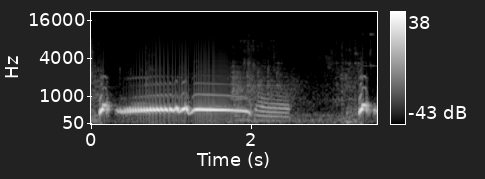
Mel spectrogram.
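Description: Mourning dove giving a soft, hollow, low-pitched coo that holds steady with a slight waver, then drops into lower notes. No other sounds stand out.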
